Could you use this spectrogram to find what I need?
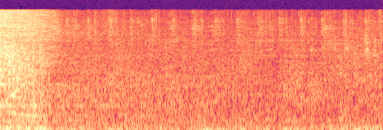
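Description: Lightning crackles and bursts loudly.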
